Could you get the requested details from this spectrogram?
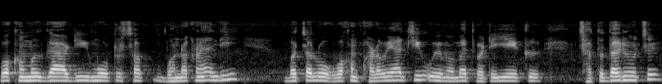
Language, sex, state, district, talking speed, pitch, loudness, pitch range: Garhwali, female, Uttarakhand, Tehri Garhwal, 180 wpm, 175 Hz, -16 LUFS, 165-185 Hz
